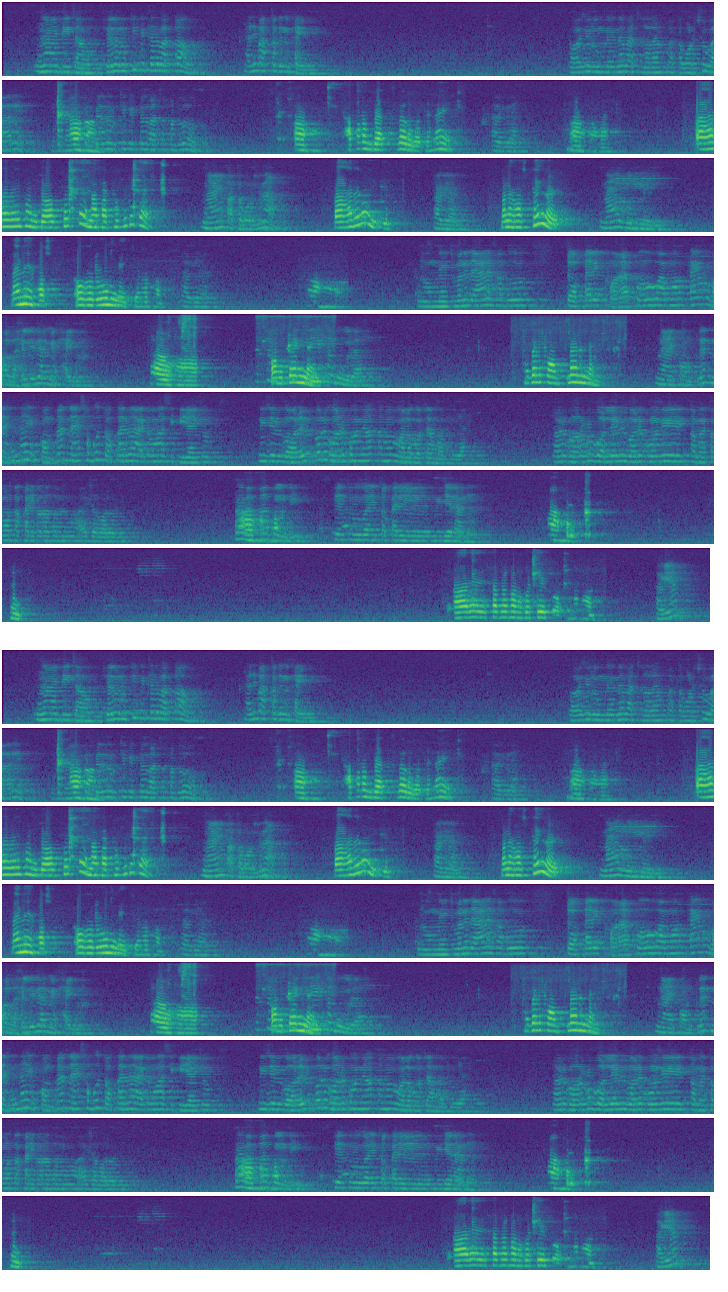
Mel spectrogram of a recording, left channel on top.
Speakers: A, on the right; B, on the left.
A: ନାଇଁ ଦିଟାଜାଙ୍କ କେତେବେଳେ ରୁଟି କେତେବେଳେ ଭାତ ଆଉ ଆଜି ଭାତ କିନ୍ତୁ ଖାଇବି। <inaudible> ରୁମ ନେଇ କିନା ପାଠ ପଢୁଛୁ ବାହାରେ ସେଥିପାଇଁ
B: ହଁ
A: କେତେବେଳେ
B: ହଁ।
A: ରୁଟି କେତେବେଳେ ଭାତ କରିଦେଉ ଆଉ।
B: ଅ ହ ଆପଣ ବ୍ୟାଚଲର ବୋଧେ ନାଇଁ।
A: ଆଜ୍ଞା
B: ଓହୋ ବାହାରେ ରହି କଣ ଜବ କରୁଛ ନା ପାଠ ପଢୁଛ?
A: ନାଇଁ ପାଠ ପଢୁଛି ନା।
B: ବାହାରେ ରହିକି
A: ଆଜ୍ଞା
B: ମାନେ ହଷ୍ଟେଲରେ।
A: ନାଇଁ ରୁମ୍ ନେଇକି।
B: ନାଇଁ ନାଇଁ ହସ ଓହୋ ରୁମ୍ ନେଇକି ଓହୋ।
A: ଆଜ୍ଞା।
B: ଓ ହୋ।
A: ରୁମ ନେଇଛି ମାନେ ଯାହାଲେ ସବୁ ତରକାରୀ ଖରାପ ହଉ ଆମର ଖାଇବୁ ଭଲ ହେଲେ ବି ଆମେ ଖାଇବୁ।
B: ଓହୋ
A: କିନ୍ତୁ
B: କମ୍ପ୍ଲେନ୍
A: ମୁଁ ଶିଖି
B: ନାହିଁ
A: ଯାଇଚି ସବୁ ଗୁରା।
B: ମୁଁ କହିଲି କମ୍ପ୍ଲେନ୍ ନାହିଁ।
A: ନାଇଁ କମ୍ପ୍ଲେନ ନାହିଁ ନାଇଁ, କମ୍ପ୍ଲେନ ନାଇଁ ସବୁ ତରକାରୀର ଆଇଟମ ଗୁରା ଶିଖି ଯାଇଛୁ। ନିଜେ ବି ଘରେ ବି କରେ, ଘରେ କହନ୍ତି ହଁ ତମେ ଭଲ କରୁଛ ଆମ ଅପେକ୍ଷା। ତାପରେ ଘରକୁ ଗଲେ ବି ଘରେ କୁହନ୍ତି ତମେ ତମର ତରକାରୀ କର ତମେ ଆଇଁଷ କର ଯଦି। ପ୍ରାୟ ବାପା
B: ଓହୋ
A: କୁହନ୍ତି, କେ ତୁ ଭାଇ ତକାରୀ ନିଜେ ରାନ୍ଧେ।
B: ହଁ ହଁ। ହୁଁ।
A: ହଁ।
B: ହଁରେ ତମେ କଣ ଗୋଟିଏ ପୁଅ? କଣ?
A: ଆଜ୍ଞା।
